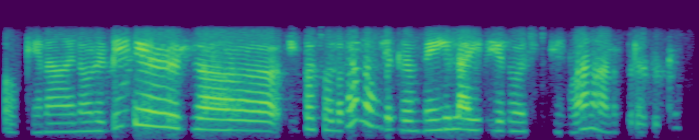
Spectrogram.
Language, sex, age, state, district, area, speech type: Tamil, female, 18-30, Tamil Nadu, Tenkasi, urban, conversation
